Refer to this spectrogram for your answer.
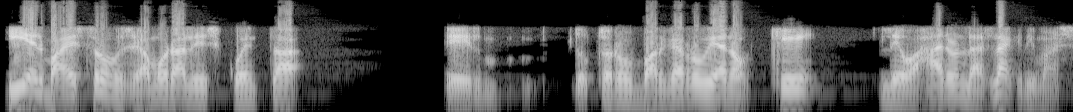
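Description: A man who explains spelling rules on a radio call-in show, calm and repetitive, going back over his key points. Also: fairly low pitch, measured pace, long pauses, dry recording. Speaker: language expert on a radio show. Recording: dry, dull radio broadcast sound.

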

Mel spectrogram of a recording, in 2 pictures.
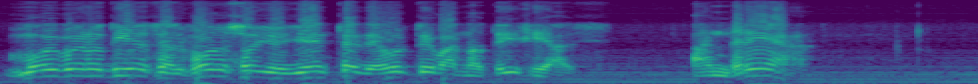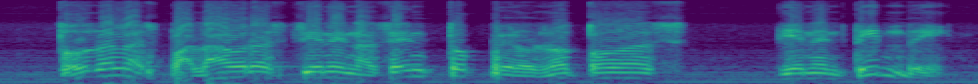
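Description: Husky man explaining on radio. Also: a little high, very animated, a little slow, fairly bright tone, no room sound, poor audio. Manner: patient explainer, repeats himself, self-corrects often. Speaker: language expert on a radio news show. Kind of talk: radio language advice segment.

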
